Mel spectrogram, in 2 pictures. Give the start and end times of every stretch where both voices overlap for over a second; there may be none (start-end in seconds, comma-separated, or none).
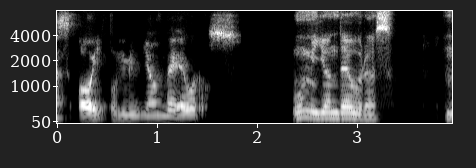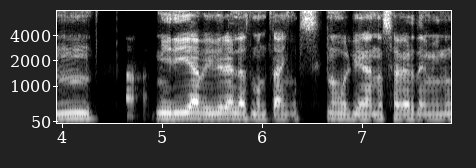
none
